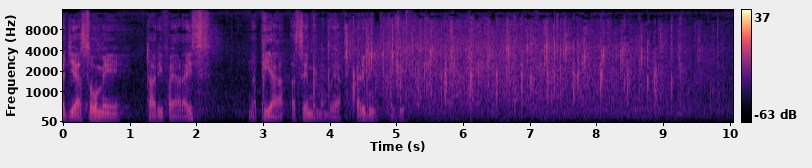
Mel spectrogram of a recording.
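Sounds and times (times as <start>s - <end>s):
audience applauding: 3.7s - 10.0s.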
